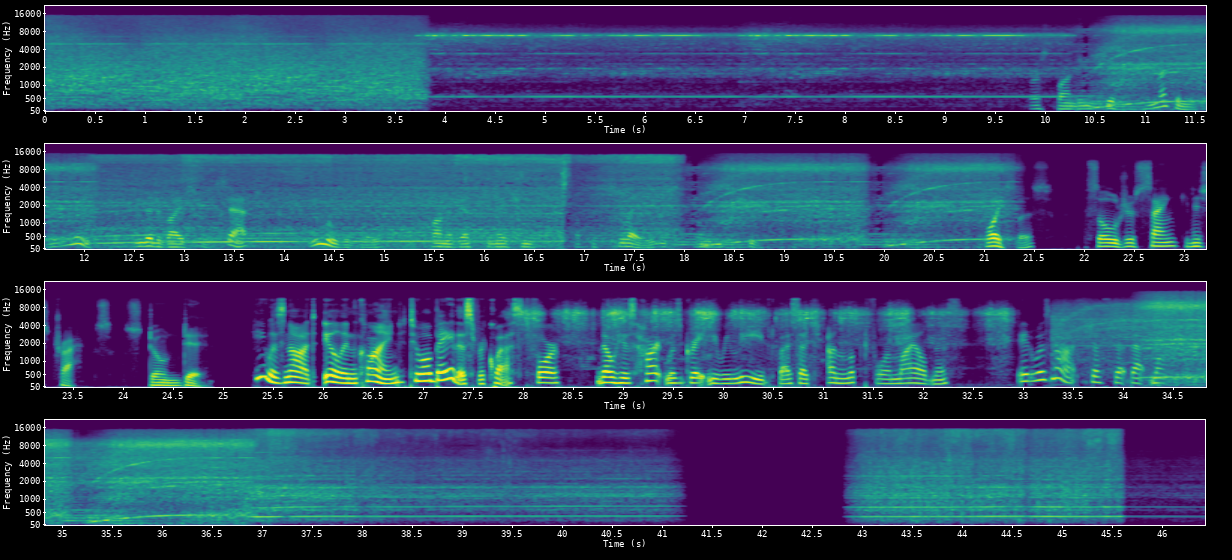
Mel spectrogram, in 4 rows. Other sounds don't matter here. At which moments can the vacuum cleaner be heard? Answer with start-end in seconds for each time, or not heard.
0.0-21.4, 34.0-41.2, 42.8-46.3.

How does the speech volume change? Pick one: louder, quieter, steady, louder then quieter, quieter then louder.
louder then quieter.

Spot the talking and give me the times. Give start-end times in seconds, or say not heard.
9.8-18.9, 21.0-34.5.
